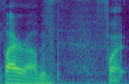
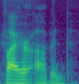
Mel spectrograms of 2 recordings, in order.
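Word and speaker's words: Feyerabend: a a philosopher named paul fairband i think that's how you pronounce it or you can pronounce it correctly fire robin okay fire abandoned fire okay plus or minus uh four or five vowels but um he wrote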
